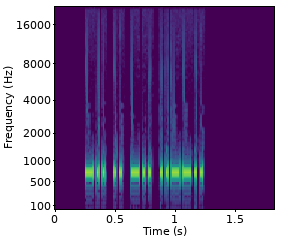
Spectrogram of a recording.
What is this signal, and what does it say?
Morse code, heard as a keyed tone, about 50 wpm, 700 Hz. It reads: DID?
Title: 3x Word-Spacing - Sentences from Top 100 Words - 50wpm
